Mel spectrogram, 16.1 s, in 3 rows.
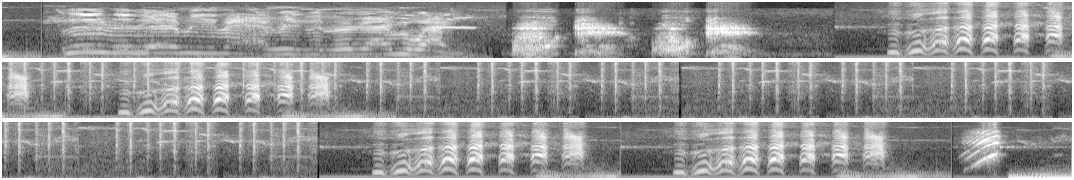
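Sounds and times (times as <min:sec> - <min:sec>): rapid clicks: 0:04.7 - 0:13.6.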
